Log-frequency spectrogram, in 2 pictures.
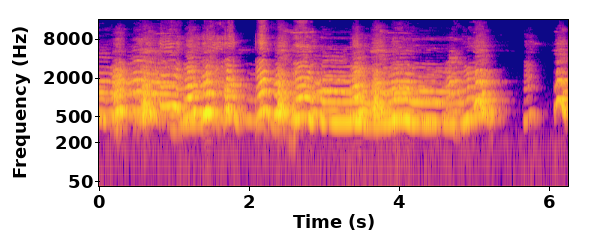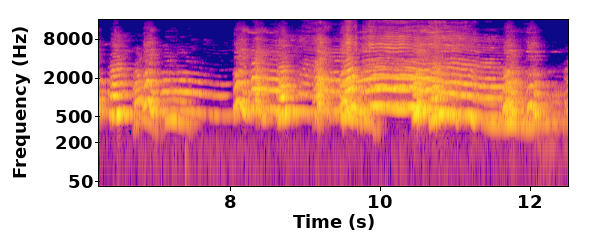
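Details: Several pet dogs, led by Kiska, howling together as a choir: overlapping wavering, harmonic howls, rising and falling, in two long bursts separated by a brief pause near the middle.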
